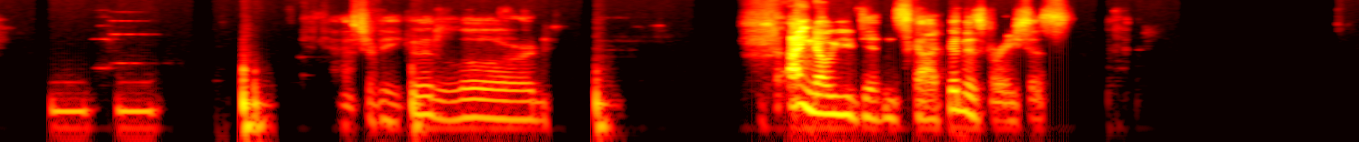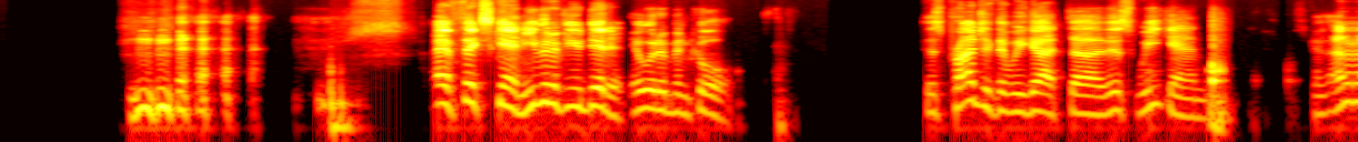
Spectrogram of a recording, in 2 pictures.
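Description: An older man speaks casually through an online call microphone.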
